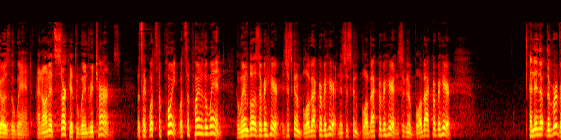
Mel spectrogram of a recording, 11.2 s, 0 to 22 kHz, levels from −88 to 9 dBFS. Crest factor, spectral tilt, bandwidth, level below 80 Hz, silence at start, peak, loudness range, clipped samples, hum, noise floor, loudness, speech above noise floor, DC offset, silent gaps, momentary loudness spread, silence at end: 16 dB; -6 dB/octave; 11.5 kHz; -58 dBFS; 0 s; -4 dBFS; 2 LU; under 0.1%; none; -67 dBFS; -20 LUFS; 48 dB; under 0.1%; none; 10 LU; 0 s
